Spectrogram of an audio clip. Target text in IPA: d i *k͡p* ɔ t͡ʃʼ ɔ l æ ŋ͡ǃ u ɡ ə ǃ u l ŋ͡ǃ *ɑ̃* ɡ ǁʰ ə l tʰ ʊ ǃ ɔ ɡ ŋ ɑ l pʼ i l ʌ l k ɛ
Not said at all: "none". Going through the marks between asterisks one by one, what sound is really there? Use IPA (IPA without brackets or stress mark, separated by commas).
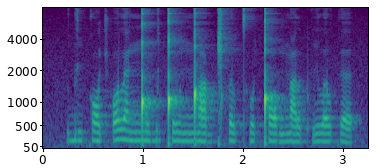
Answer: k, ɑ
